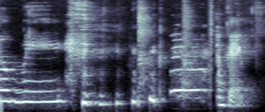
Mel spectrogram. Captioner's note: clapping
